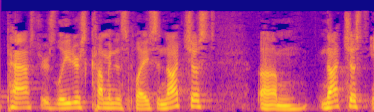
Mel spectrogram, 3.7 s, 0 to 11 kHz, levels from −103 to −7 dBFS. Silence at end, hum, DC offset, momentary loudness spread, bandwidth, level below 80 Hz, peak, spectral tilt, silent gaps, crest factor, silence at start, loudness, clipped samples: 0 s; none; under 0.1%; 5 LU; 8 kHz; -54 dBFS; 0 dBFS; -5.5 dB/octave; none; 18 dB; 0 s; -19 LUFS; under 0.1%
